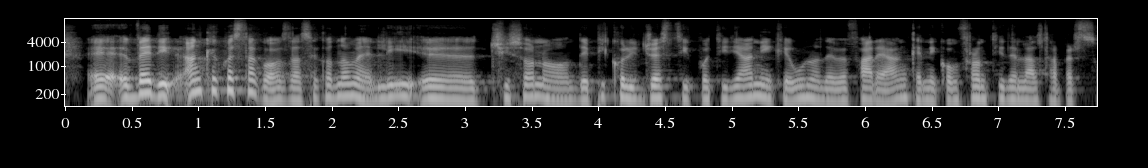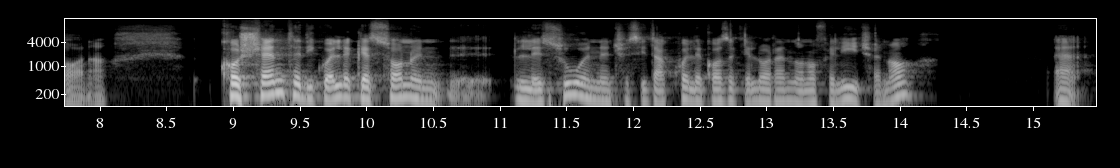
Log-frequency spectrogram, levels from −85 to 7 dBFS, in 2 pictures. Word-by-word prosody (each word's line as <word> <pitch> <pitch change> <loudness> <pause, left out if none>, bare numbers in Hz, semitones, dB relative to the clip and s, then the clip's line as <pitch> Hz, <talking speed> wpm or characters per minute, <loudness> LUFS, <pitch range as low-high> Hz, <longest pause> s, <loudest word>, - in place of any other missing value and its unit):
E 155 - +2
e 165 - +4
vedi, 180 0 +6
anche 235 +3 +3
questa 250 -3 +1
cosa 140 -1 -1
secondo 165 +5 -3
me 155 -6 0
lì, 170 +4 -1
ehm, 145 -2 -1
ci 160 +3 -3
sono 155 -4 -2
dei 140 0 -3
piccoli 160 -3 -2
gesti 155 0 -2
quotidiani 155 +2 -3
che 140 - -6
uno 150 +2 -3
deve 135 0 -4
fare 135 -2 -1
anche 135 +2 -3
nei 135 -1 -4
confronti 150 +3 -4
dell'altra 135 -2 -4
persona, 60 - -7 0.8
cosciente 185 +2 +7
di 150 -2 -1
quelle 155 +3 +3
che 155 -2 +5
sono 155 +2 +2
in 135 -3 -4
ehm, - - -13 0.2
le 135 -3 0
sue 175 +8 0
necessità, 125 -2 -3
quelle 130 -4 -3
cose 130 0 -3
che 125 - -7
lo 130 0 -3
rendono 125 -2 -5
felice, 120 -1 -4
no? 180 +9 -2 1.1
Eh. - - -3
145 Hz, 165 wpm, -24 LUFS, 135-165 Hz, 1.1 s, cosciente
